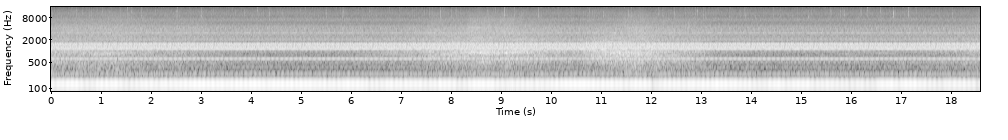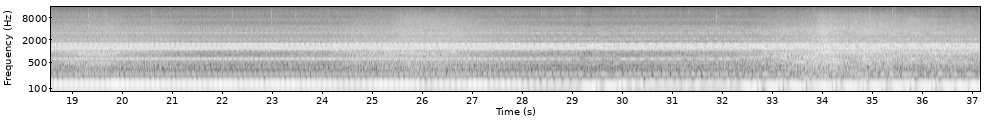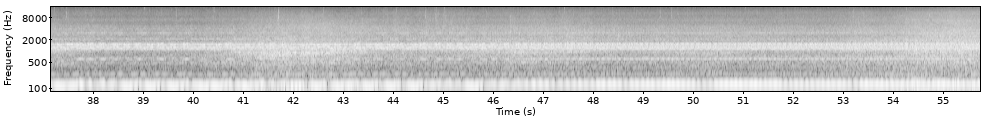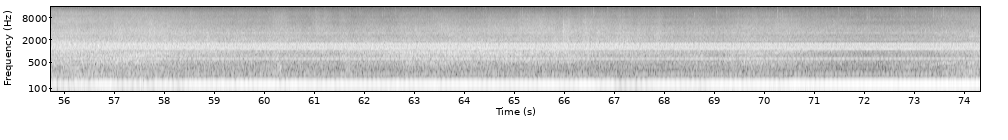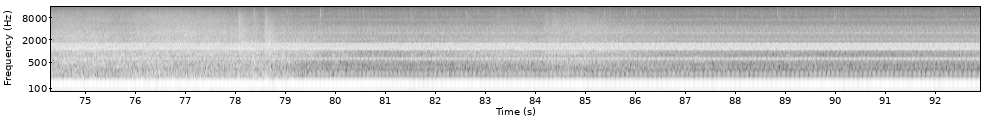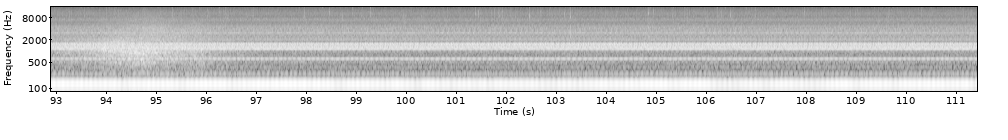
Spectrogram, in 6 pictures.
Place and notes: Jonavos g., Kaunas, Lithuania - LED signal board hum
A close proximity recording of LED signal board box near an industrial building courtyard entrance. A rhythmic hum sometimes breaks down into a glitchy weird sound and then comes back into an engine-like groove. Traffic passing by can be heard as well. Recorded with ZOOM H5.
